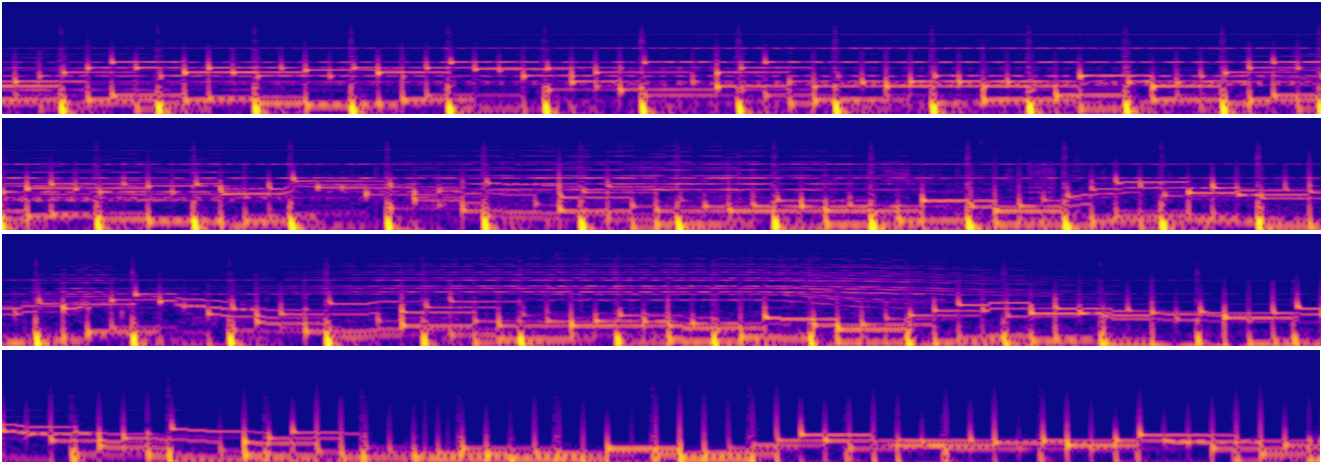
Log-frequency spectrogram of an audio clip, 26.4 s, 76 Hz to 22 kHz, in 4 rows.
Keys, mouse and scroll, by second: 6.6-7.8 middle drag, 7.8 scroll down 5, 8.1 middle click, 8.8-12.1 right drag, 12.1-12.7 scroll up 1, 12.7 Tab, 15.0 click, 16.5 Tab, 17.3 Tab, 17.9 scroll down 1, 18.3-20.3 middle drag, 20.3 scroll up 1, 20.7-23.1 middle drag, 23.1-23.5 scroll up 3, 23.5-26.3 middle drag.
